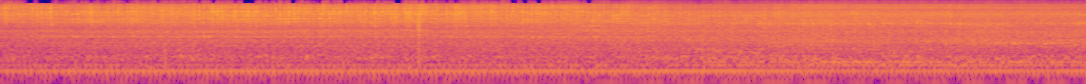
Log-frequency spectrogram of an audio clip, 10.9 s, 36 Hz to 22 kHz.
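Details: 2016 Freightliner Cascadia diesel, started after a no-power, no-start fault was fixed: deep, steady rumble with an even beat and no knocks or misses; healthy idle.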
